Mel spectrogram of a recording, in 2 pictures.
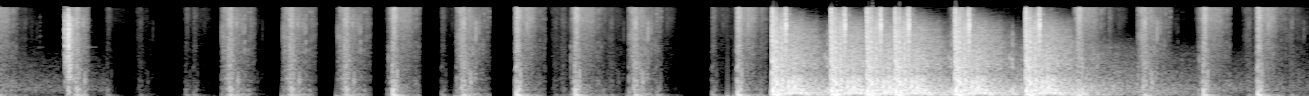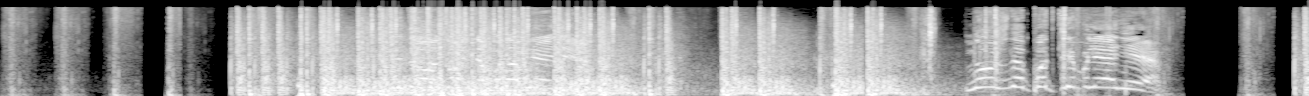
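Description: A rifle fires in quick, loud bursts.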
